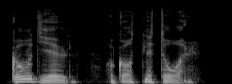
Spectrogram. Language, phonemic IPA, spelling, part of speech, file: Swedish, /ɡuː(d)jʉːl ɔ(k)ɡɔt nʏt oːr/, god jul och gott nytt år, phrase, Sv-God jul och gott nytt år.ogg
- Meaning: merry Christmas and a happy New Year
